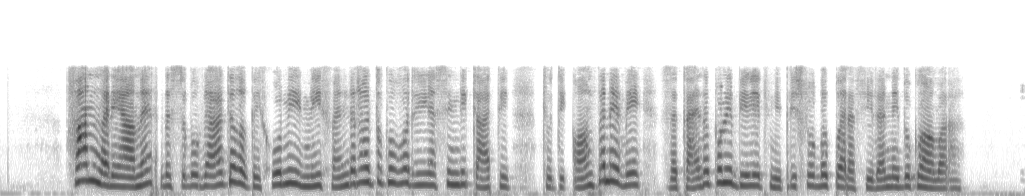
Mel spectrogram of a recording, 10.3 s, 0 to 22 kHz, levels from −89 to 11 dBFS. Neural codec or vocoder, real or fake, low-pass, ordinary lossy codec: codec, 24 kHz, 0.9 kbps, WavTokenizer, medium music audio release; fake; 5.4 kHz; none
